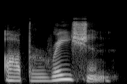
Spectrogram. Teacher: the first o sounds like ah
